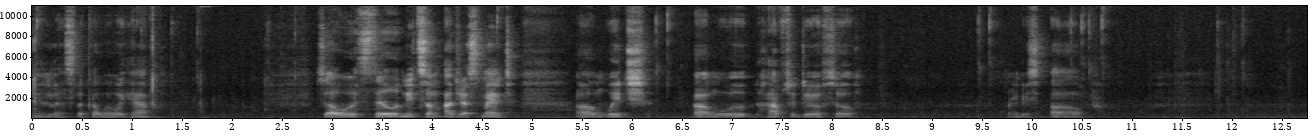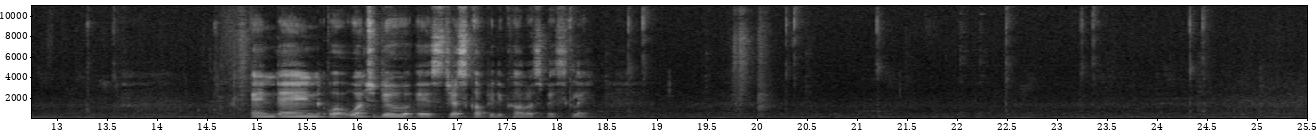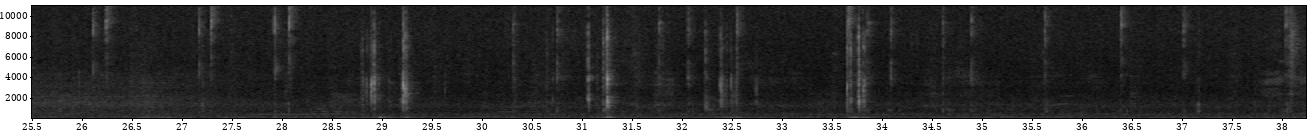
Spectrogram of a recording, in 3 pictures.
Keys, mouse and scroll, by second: 0.4-2.0 middle drag, 2.0 scroll down 1, 2.2 middle click, 2.5-4.8 scroll up 2, 4.8-6.2 scroll up 1, 6.3-10.5 drag, 18.6 click, 21.0 click, 27.8 click, 28.8 ctrl+z, 30.2 middle click, 30.9 KP_1, 31.3 scroll down 4, 31.6 middle click, 31.9 scroll up 3, 32.4-33.7 ctrl+alt+drag, 33.7-35.6 middle drag, 35.6-38.2 drag.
